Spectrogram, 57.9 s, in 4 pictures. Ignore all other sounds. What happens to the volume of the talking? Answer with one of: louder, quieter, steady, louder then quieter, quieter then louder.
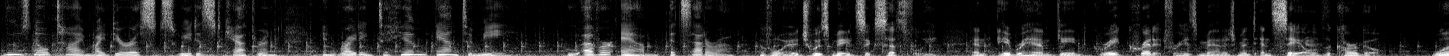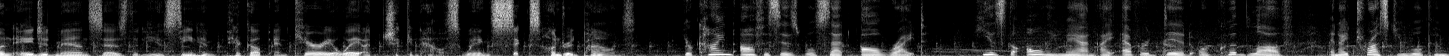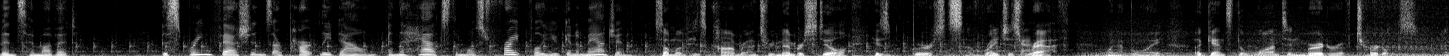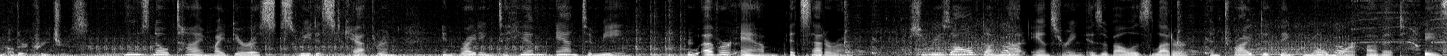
steady.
